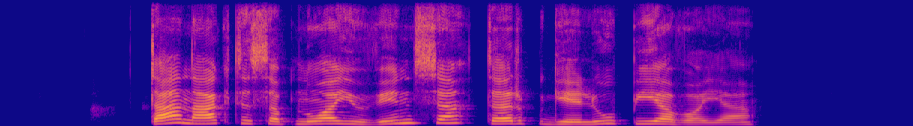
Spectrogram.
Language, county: Lithuanian, Vilnius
